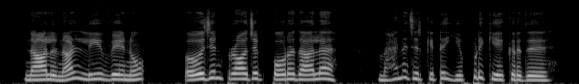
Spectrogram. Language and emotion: Tamil, sad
